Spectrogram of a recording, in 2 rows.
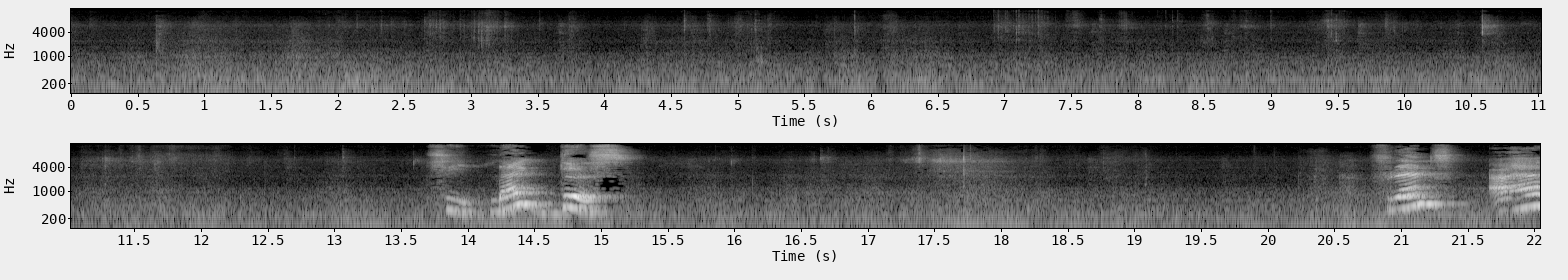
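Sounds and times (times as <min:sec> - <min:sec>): steady low hum: 0:00.0 - 0:22.0
paper crinkling: 0:06.8 - 0:10.1.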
